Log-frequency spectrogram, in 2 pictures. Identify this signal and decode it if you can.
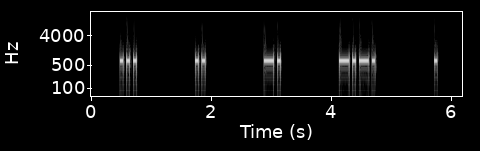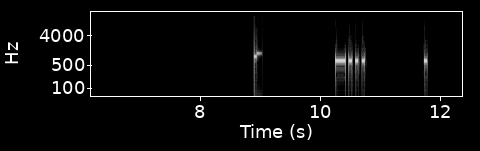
Morse code, heard as a keyed tone, about 22 wpm, spaced as for 8 wpm, 700 Hz. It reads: SINCE BE
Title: 6x Character Spacing - Top 500 Words - 22wpm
